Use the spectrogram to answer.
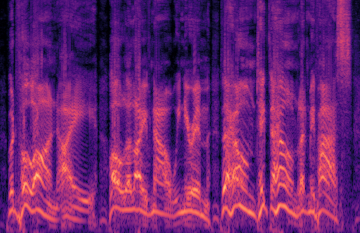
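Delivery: high, loud, frantic captain; shouted commands. A narrator's reading. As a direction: bellow urgent orders over the oars. Captain shouting orders mid-chase.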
